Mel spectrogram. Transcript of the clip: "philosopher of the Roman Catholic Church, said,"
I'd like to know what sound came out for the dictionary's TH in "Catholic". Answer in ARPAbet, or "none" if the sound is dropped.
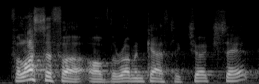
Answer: TH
